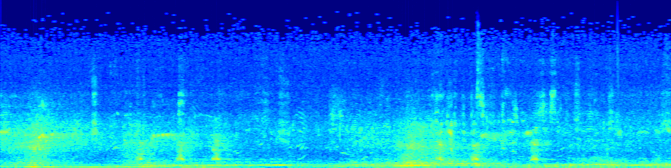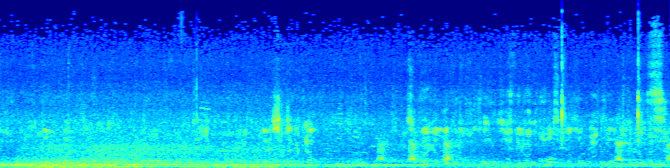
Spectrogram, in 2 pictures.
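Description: A crowd of spectators chatters at a distance outdoors.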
